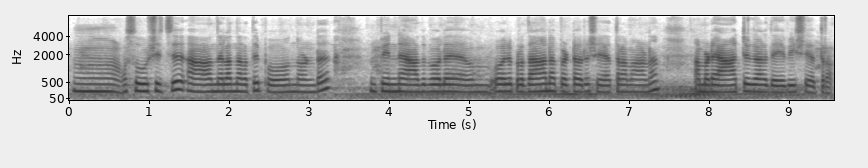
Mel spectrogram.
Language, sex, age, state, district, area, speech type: Malayalam, female, 30-45, Kerala, Thiruvananthapuram, rural, spontaneous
